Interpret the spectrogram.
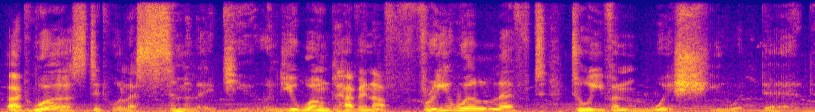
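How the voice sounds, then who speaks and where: Suave devil, low and hugely expressive. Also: male voice, over music. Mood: smug, menacing. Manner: grandiloquent, taunting, savours words with dramatic pauses. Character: suave, theatrical male devil dealmaker, smug and menacing. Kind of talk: video game character acting.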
